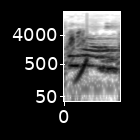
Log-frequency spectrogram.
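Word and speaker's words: ポマード: She really hates that pomade, so if you come across her, Shout out "Pomado, pomado, pomado!" three times. Pomado? Pomato? That's how it's pronounced in Japanese- Like that place, Pomato Kimbap, that pomato?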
